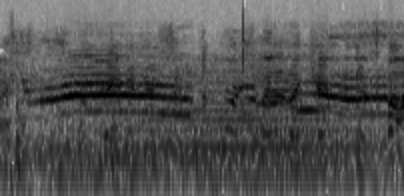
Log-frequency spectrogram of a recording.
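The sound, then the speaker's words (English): A cat yowls loudly and continuously, its drawn-out, wavering cries rising and falling for about three seconds, with faint scuffling noises mixed in, as a man in a cellar tries to push the writhing, scratching cat into a furnace. “He was trying to push poor Lady Susie into the furnace. She was writhing and scratching with all her might.”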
